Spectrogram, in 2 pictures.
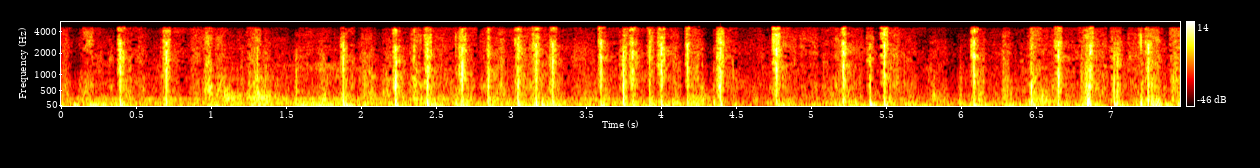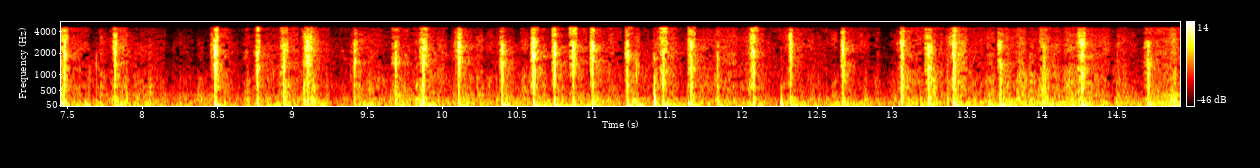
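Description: Chalk writing on a board during a math lecture, heard as many rapid tapping and scratching strokes in an irregular rhythm, fairly faint, with no speech.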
